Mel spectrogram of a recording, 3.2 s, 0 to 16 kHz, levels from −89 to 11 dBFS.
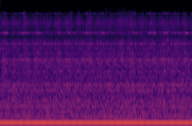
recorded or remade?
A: recorded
